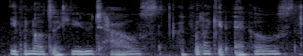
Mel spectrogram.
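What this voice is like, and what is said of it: Whispering. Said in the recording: “I'm whispering because it's nighttime right now ... My family's sleeping, and so I'm whispering.”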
